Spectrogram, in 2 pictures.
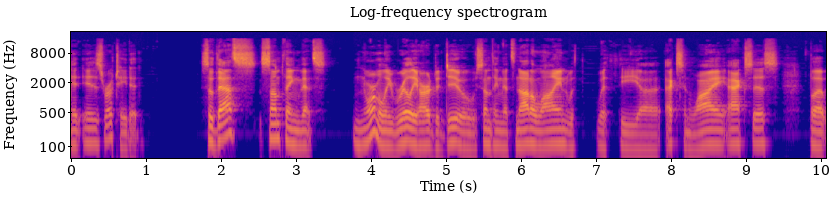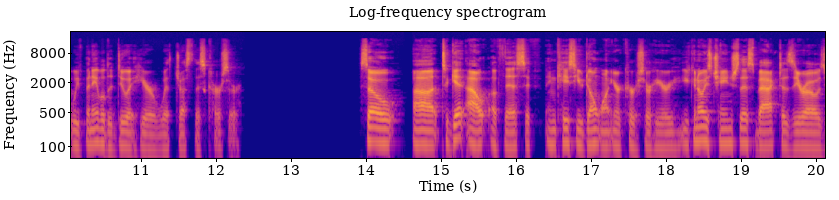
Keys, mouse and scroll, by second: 0.1-1.1 middle drag, 1.9-4.1 middle drag, 4.7-5.4 middle drag, 7.0-7.4 middle drag, 9.0-9.8 middle drag, 12.7-13.3 middle drag, 14.7-15.9 middle drag.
